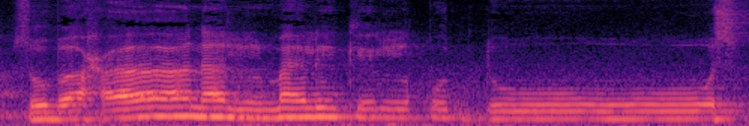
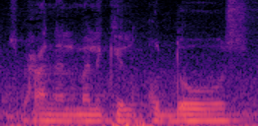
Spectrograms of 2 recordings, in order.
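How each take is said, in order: First: It is said loudly with long drawn sounds. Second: It is said softly.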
